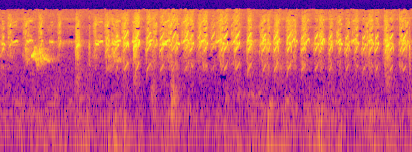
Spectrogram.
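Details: Sparrow mother feeding her chicks toward evening, when feeding grows more frequent. Rapid high chirps from the young repeat in a dense, steady series over a constant low rumbling background.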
